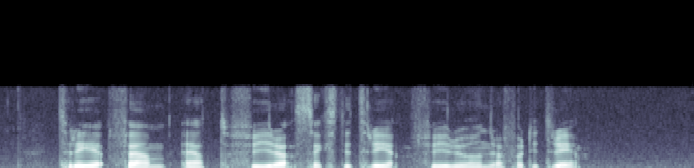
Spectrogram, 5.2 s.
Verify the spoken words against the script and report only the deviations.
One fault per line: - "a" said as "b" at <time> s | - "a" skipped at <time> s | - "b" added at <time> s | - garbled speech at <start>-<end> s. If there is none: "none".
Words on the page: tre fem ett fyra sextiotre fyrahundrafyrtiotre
none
